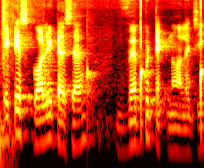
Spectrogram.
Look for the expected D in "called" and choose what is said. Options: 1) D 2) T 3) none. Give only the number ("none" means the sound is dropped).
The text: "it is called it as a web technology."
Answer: 3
